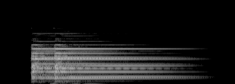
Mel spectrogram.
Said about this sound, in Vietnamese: Chuông gần chuông xa nối đuôi nhau mà ngân lên, vọng quanh đỉnh Thông Thiên Phong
